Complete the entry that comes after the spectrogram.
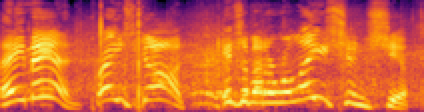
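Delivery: high, ringing praise; ecstatic amen. Acted. Pastor exulting before the church, ringing praise. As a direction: lift it to the rafters. Climax of the sermon.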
